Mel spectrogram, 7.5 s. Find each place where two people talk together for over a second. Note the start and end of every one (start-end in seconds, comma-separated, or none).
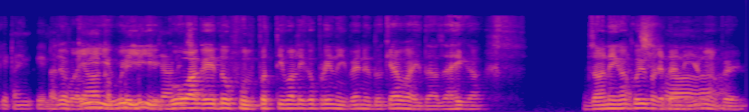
0.6-2.1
